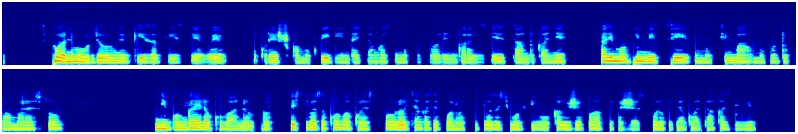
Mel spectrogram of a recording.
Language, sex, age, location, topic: Kinyarwanda, female, 18-24, Kigali, health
